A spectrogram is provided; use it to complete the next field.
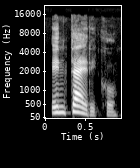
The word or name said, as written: enterico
